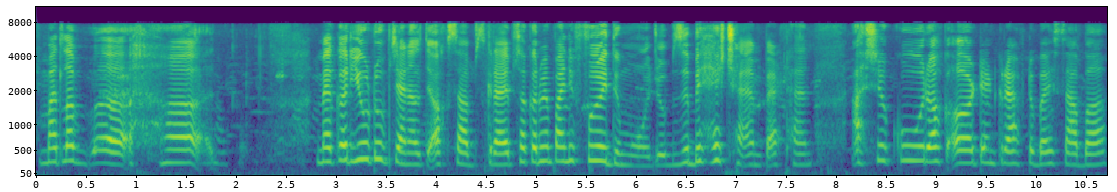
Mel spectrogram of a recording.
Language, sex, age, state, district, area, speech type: Kashmiri, female, 18-30, Jammu and Kashmir, Budgam, rural, spontaneous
